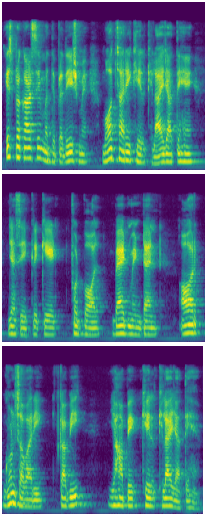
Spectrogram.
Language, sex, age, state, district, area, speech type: Hindi, male, 45-60, Madhya Pradesh, Bhopal, urban, spontaneous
